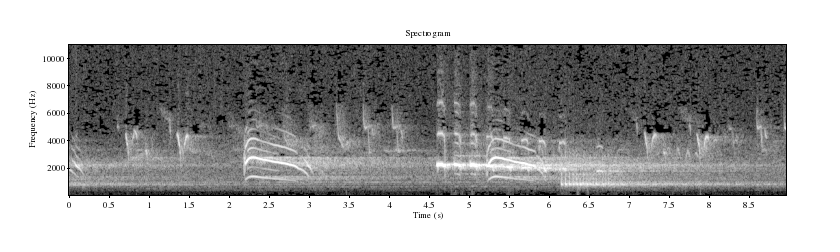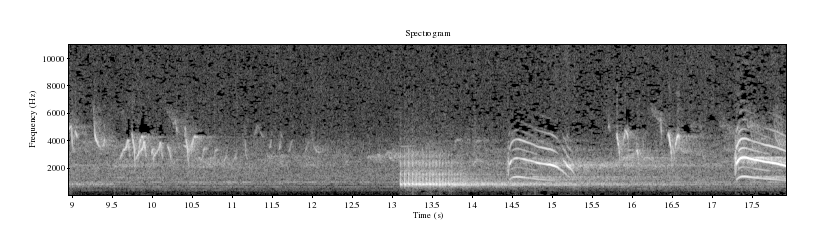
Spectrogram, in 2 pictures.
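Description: Birds calling: loud, downward-sliding whistled calls repeated every few seconds, with many short high chirps between them, over a steady high hum that cuts in and out. No crash or impact sounds are heard.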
